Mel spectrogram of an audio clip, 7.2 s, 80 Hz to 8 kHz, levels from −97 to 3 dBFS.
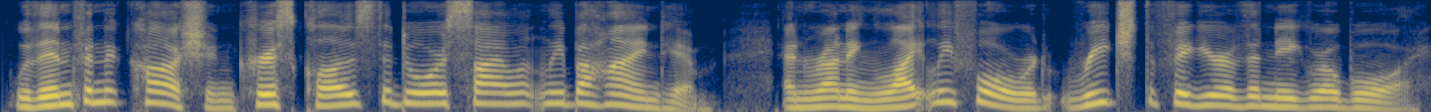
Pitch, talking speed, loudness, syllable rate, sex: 200 Hz, 175 wpm, -18 LUFS, 5.4 syllables/s, female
